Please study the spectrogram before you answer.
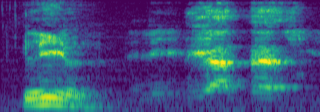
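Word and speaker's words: Lille: suffered this defeat recently too how do you pronounce it lil leel there we go i think in terms of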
